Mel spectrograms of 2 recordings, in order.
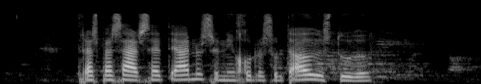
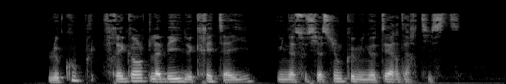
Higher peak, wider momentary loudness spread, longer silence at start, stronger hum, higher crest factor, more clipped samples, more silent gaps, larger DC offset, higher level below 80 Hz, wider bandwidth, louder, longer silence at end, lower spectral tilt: first, -2 dBFS vs -8 dBFS; about the same, 9 LU vs 11 LU; first, 0.8 s vs 0.5 s; neither; about the same, 22 dB vs 18 dB; neither; neither; neither; about the same, -56 dBFS vs -56 dBFS; about the same, 11.5 kHz vs 11.5 kHz; about the same, -23 LUFS vs -25 LUFS; second, 0.25 s vs 0.45 s; about the same, -4 dB/octave vs -4 dB/octave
